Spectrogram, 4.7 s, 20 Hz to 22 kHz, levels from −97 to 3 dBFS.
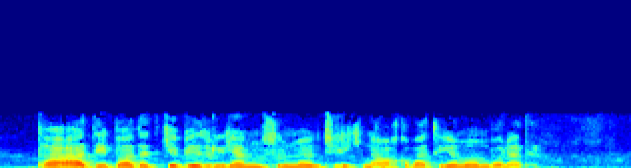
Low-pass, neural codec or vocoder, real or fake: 7.2 kHz; none; real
